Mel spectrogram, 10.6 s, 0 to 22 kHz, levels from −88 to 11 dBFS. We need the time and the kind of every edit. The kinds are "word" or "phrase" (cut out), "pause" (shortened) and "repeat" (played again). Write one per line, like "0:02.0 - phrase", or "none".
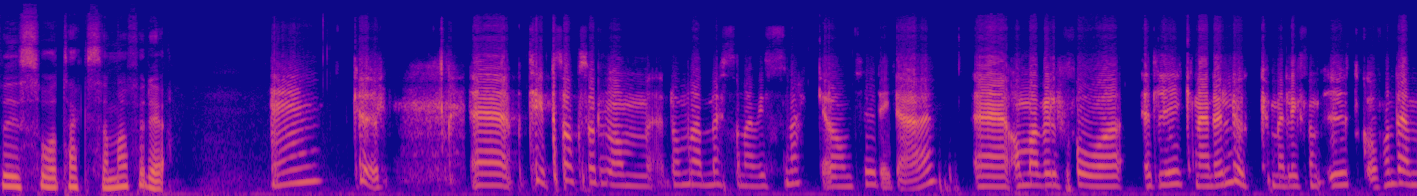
none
